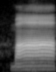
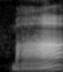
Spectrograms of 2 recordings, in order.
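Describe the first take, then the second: First: Said with the tone that means mother. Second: Said with the tone that means numb. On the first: It means mother. "마 하면 엄마예요" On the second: It means numb. "약간 얼얼하다 이런 뜻이에요"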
